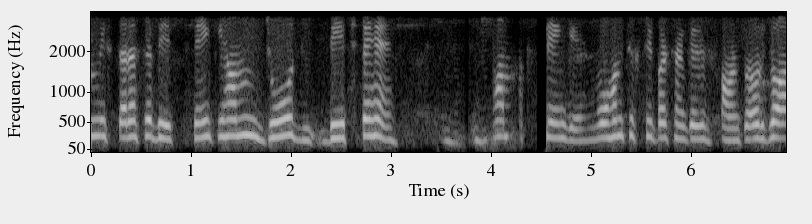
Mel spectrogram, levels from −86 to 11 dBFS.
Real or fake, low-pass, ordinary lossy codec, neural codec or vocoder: real; 3.6 kHz; none; none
